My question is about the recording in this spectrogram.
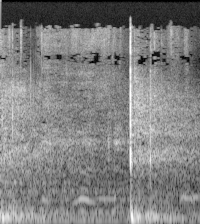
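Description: A basketball bouncing twice on a hardwood gym floor: once at the start and again a little over a second later.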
